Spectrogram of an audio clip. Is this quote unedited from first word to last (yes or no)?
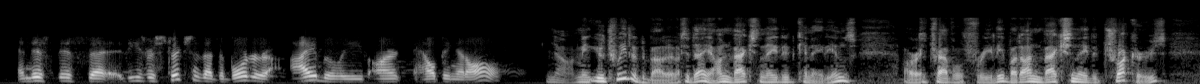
no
